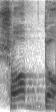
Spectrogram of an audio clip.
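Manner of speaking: "শব্দ" split, ending on an open o; open final syllable. Shown as a demonstration. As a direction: say shob, then do, in "শব্দ". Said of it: "দ এর পর একটা অ রয়েছে". ("শব্দ" ভেঙে, শেষের অ খোলা রেখে)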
